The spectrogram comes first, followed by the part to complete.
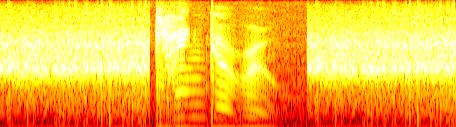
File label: "kangaroo", English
